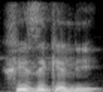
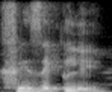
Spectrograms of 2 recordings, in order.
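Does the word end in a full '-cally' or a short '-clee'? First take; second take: cally; clee. First: The ending is a full 'cally' syllable. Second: The ending is a short, reduced 'clee'. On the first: The speaker calls it wrong. "সাধারণত মানুষ বলে থাকে ফিজিক্যালি, ফিজিক্যালি not ক্যালি" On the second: The speaker calls it right. "ক্লি, physically"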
